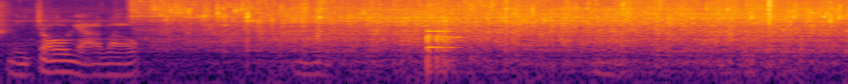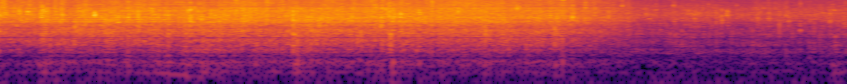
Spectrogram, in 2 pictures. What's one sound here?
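Food sizzles and crackles loudly in hot oil.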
